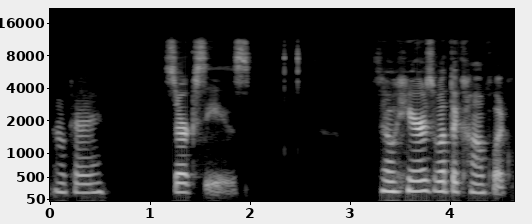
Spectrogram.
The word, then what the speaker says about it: Xerxes: later in 480 BC by the way this name is pronounced Xerxes okay Xerxes so here's what the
